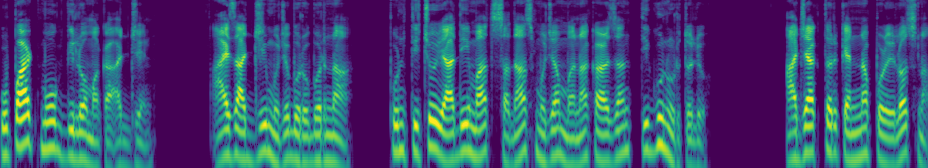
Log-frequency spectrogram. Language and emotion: Goan Konkani, neutral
